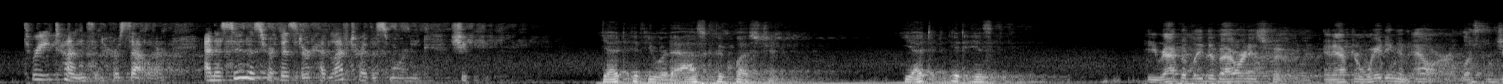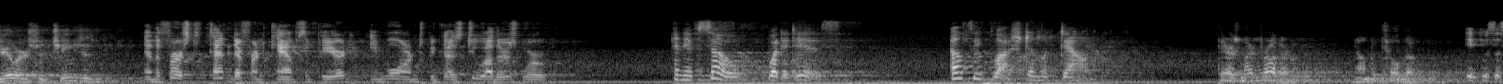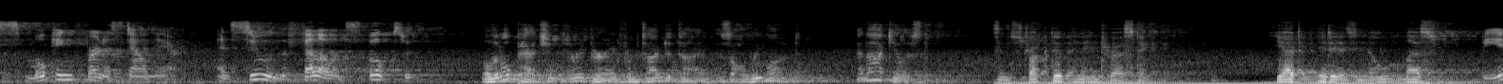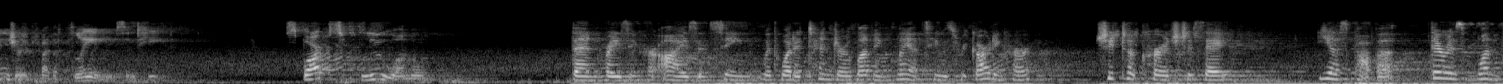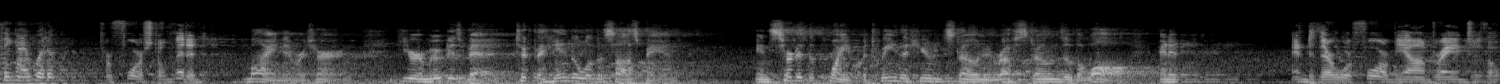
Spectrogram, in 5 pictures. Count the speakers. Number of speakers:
eight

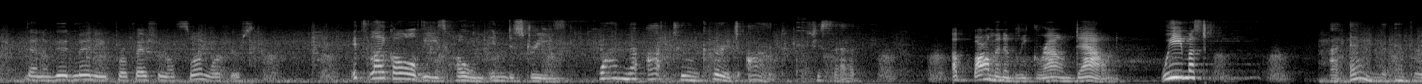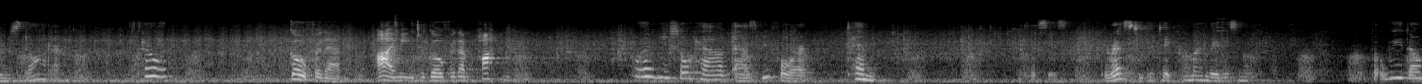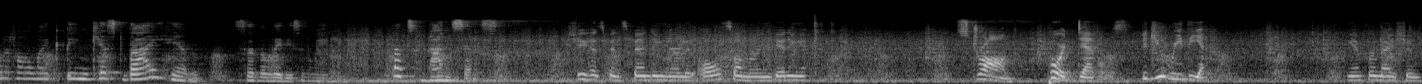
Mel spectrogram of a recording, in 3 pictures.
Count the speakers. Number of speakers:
three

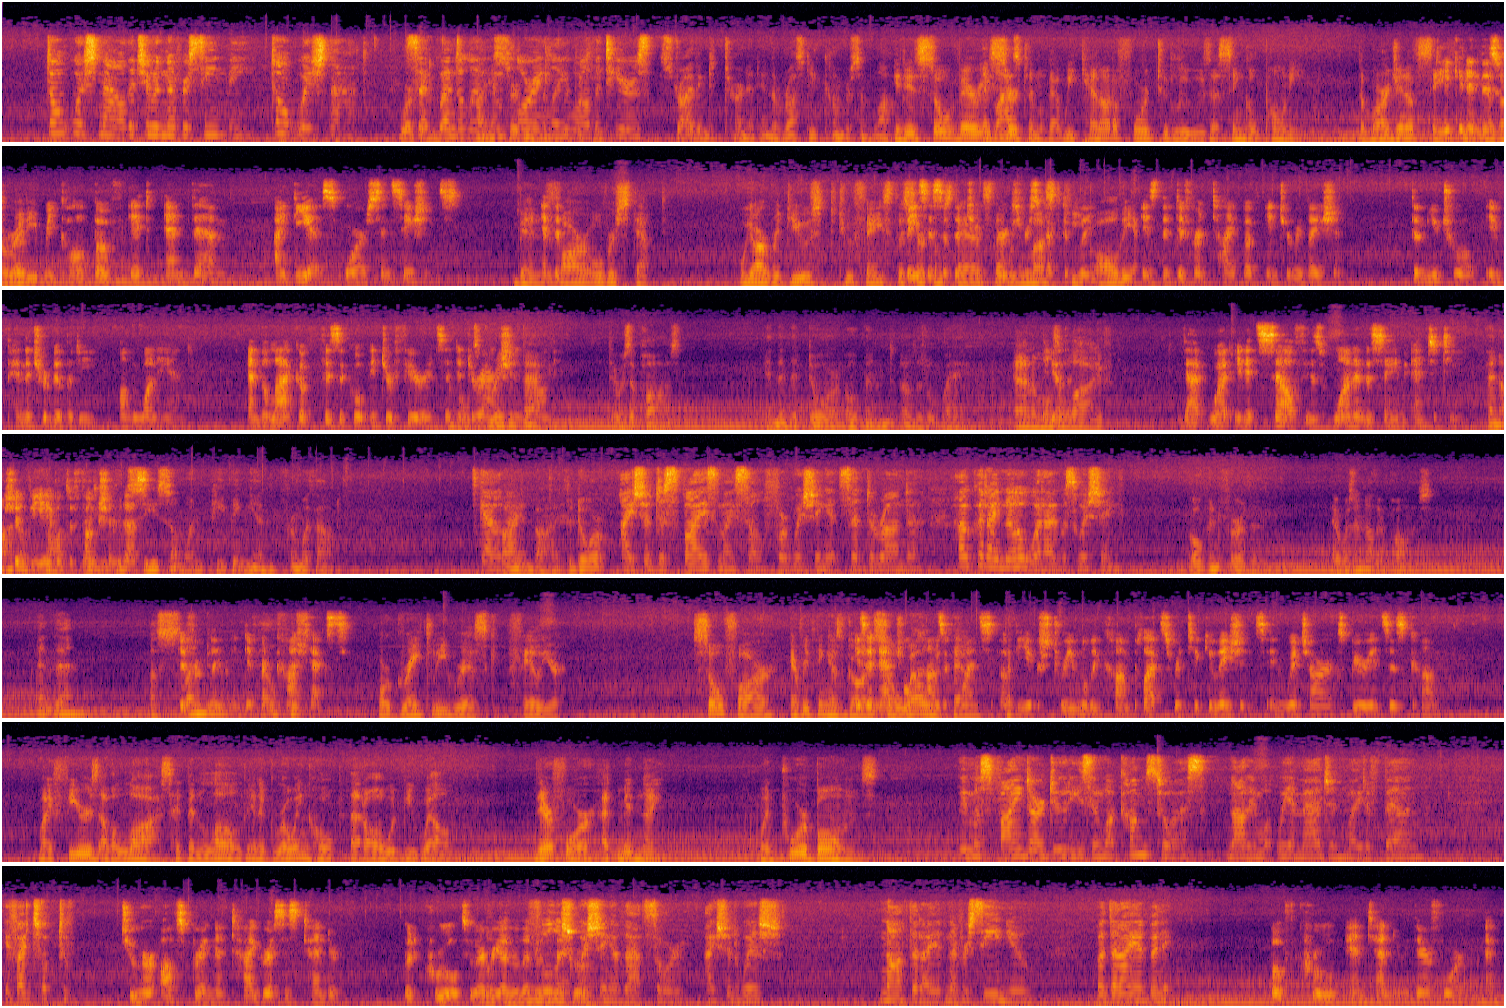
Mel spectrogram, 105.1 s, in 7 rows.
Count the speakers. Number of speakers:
four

